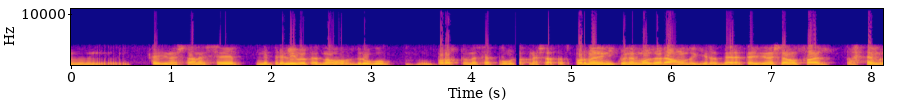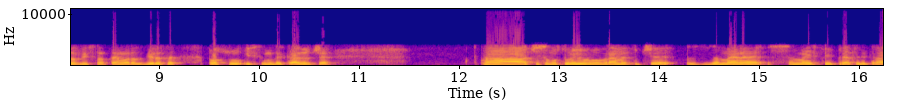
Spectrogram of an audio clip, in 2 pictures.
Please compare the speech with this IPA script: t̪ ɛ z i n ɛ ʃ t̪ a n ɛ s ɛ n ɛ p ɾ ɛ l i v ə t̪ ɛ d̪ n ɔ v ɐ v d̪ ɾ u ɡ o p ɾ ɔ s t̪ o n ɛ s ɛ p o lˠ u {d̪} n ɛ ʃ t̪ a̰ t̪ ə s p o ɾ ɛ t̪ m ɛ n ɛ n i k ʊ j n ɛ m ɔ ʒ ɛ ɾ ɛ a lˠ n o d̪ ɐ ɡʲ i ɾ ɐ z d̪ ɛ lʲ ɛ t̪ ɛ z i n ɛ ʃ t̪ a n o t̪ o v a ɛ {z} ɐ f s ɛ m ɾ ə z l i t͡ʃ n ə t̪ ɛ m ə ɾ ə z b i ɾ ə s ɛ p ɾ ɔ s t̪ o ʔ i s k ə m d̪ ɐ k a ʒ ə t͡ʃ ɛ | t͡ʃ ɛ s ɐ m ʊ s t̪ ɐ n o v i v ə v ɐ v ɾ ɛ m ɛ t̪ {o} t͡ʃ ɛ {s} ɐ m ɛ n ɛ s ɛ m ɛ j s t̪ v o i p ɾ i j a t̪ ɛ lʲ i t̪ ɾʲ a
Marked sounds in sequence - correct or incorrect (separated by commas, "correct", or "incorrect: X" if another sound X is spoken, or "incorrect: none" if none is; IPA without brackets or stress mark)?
incorrect: t̪, incorrect: s, correct, incorrect: z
